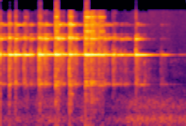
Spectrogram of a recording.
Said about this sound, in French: Ils entendent une sonnerie.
